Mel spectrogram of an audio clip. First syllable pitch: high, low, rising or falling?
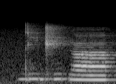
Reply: high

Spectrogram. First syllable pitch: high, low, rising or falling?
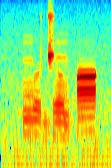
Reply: low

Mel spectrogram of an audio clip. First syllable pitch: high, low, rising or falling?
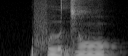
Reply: falling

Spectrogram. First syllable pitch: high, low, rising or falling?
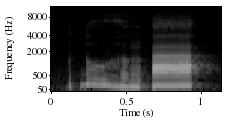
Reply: high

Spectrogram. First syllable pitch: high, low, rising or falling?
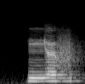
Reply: low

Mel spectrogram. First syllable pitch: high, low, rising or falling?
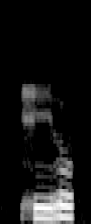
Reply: low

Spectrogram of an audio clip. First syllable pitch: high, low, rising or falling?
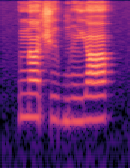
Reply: high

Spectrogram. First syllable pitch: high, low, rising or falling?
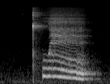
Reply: falling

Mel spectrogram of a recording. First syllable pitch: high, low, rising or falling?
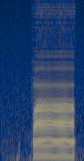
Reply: low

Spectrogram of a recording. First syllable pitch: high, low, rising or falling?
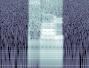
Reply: low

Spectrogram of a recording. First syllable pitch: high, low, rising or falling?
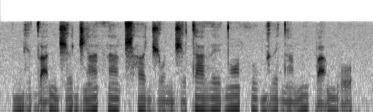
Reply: rising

